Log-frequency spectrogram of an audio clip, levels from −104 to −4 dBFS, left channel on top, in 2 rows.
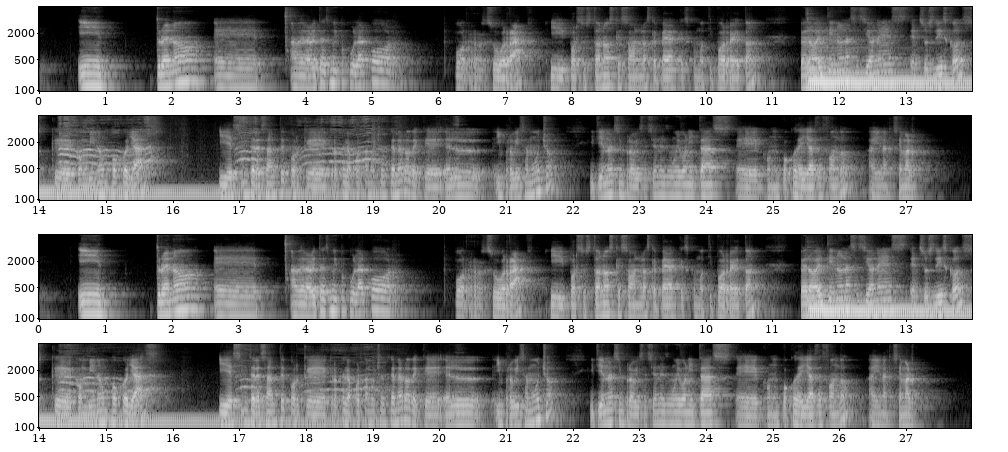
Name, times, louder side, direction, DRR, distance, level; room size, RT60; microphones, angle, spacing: voice 1, 0.6-1.0 1.8-3.3 3.7-5.5 6.3-7.4 7.7-10.8 11.4-15.7 16.7-21.7 22.3-27.1, right 1 dB, 15° right, 9 dB, 0.5 m, -33 dB
sound 1, 11.5-19.1, left 2 dB, 35° left, 0.7 m, -32 dB
sound 2, 14.3-15.8 16.9-17.4 17.7-19.4 20.2-20.3, left 4 dB, 70° left, 0.7 m, -42 dB
10.5 x 4.4 x 4.5 m, 0.85 s
head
